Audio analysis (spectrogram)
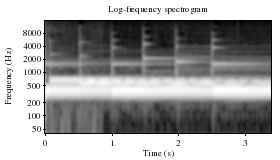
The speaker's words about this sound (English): So I want to tell everybody the beautiful sounds that doorbells can make, like this one.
